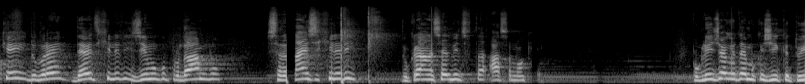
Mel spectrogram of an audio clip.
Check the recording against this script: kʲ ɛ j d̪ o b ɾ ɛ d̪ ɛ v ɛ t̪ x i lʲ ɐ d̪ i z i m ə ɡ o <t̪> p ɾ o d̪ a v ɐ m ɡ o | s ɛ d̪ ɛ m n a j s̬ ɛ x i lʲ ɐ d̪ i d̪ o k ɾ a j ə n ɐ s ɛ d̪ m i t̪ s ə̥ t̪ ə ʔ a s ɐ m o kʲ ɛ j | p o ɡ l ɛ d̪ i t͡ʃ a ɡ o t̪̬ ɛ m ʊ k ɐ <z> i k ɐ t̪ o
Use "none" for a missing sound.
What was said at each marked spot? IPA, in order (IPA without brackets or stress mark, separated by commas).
none, ʒ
